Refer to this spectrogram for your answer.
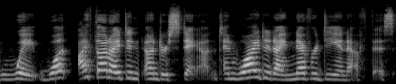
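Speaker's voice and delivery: ordinary delivery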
